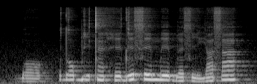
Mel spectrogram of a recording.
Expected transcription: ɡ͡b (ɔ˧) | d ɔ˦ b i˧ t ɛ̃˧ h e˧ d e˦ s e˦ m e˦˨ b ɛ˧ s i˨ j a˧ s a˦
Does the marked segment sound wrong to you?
yes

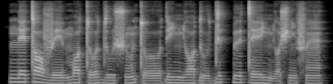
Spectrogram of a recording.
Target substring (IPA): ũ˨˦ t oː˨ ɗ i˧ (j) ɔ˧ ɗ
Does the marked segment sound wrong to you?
yes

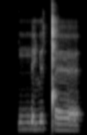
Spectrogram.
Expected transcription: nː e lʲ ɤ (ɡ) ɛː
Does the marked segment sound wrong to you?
yes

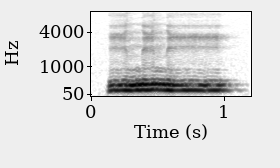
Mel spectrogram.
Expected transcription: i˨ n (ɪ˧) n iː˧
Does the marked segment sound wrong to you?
yes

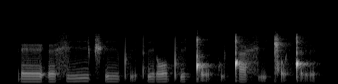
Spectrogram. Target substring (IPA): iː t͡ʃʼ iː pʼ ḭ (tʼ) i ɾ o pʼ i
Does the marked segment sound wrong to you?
no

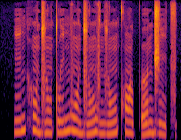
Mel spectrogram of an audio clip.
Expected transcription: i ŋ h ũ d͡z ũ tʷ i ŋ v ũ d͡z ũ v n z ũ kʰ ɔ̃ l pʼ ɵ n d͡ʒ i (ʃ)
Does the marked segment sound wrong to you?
yes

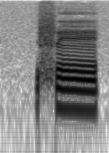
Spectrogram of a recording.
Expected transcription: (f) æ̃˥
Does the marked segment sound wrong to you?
no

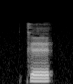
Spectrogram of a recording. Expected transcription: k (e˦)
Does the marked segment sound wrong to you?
yes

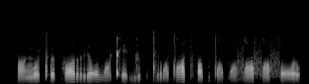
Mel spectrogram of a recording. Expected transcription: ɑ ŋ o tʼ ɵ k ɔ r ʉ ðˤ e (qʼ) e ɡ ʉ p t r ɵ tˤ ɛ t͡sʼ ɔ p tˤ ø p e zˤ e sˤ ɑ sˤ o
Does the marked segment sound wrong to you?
yes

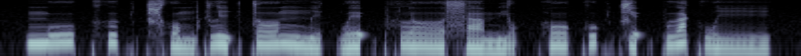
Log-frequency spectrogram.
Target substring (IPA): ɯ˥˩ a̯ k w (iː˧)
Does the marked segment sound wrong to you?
yes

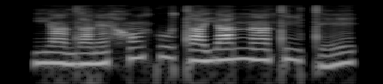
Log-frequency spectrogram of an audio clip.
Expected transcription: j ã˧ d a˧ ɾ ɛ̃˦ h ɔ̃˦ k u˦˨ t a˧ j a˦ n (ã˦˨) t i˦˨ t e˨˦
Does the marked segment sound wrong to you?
yes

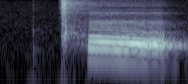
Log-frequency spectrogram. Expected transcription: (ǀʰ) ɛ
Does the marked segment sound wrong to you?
no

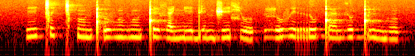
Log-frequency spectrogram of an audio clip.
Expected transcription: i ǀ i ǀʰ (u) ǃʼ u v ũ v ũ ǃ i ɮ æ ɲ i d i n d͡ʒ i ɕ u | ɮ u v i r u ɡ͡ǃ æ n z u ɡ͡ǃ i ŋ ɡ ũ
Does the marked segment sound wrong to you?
yes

